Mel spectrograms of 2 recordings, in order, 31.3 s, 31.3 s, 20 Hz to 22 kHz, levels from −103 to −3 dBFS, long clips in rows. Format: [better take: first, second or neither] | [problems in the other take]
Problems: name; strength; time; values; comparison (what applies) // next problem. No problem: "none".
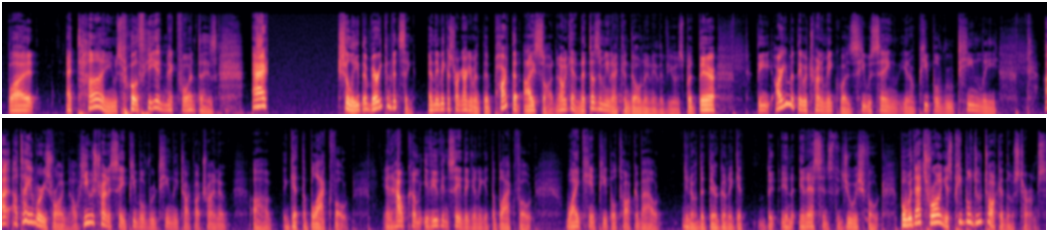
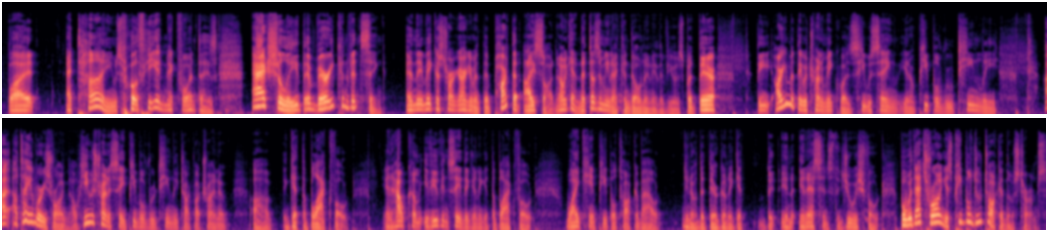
second | audio freezing; at 4 s for 1 s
